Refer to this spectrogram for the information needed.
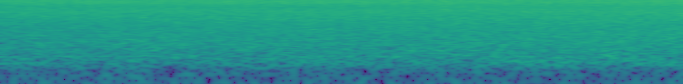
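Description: A steady, unbroken rush of ocean surf and wind, soft but constant, with no distinct wave crashes or swells standing out and no voices.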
